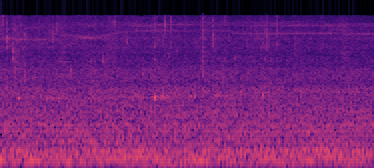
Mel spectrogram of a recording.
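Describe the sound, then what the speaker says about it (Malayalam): Water is poured into a container of sugar for a Kannur kitchen recipe, a steady close splashing pour without speech. "നമ്മൾ പഞ്ചസാരയിലിട്ട് വെള്ളം ഒഴിച്ച് കൊടുക്കാൻ"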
